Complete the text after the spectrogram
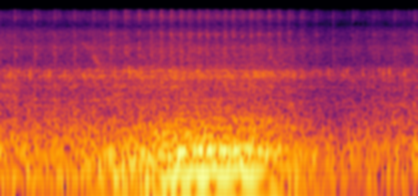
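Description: A car engine revs up and settles back.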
